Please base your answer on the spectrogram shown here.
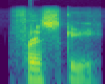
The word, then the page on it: frisky: American English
